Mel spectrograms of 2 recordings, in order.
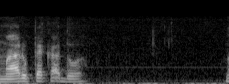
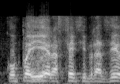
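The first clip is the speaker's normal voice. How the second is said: louder political rally voice; Lula impression; 7 dB louder than usual. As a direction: call it out like a union leader at a rally. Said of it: "o Lula eu posso até, eu acho que daria pra fazer".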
